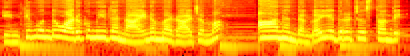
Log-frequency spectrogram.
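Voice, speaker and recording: A woman's voice: high voice, animated, normal speed, a bit bright, faint music behind. A woman storyteller reading a scripted moral tale as narration.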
